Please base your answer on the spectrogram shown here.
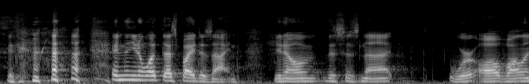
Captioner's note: laughs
